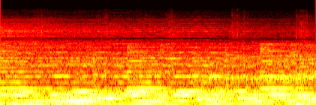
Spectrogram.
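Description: Live band music in an arena: sustained synthesizer chords held over a low bass line, with no singing.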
